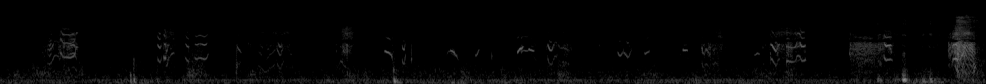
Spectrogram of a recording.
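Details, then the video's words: Newborn American Cocker Spaniel puppy, hungry at mealtime beside its mother Mura, at a breeder's home in Sendai, Japan; short high squeaks and whimpers come in quick bursts, roughly one or two per second, over a quiet background. "Newborn hungry spaniel puppy"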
